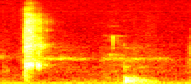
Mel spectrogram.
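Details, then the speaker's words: Adult's single short, squeaky, high-pitched mouse-like sneeze, followed by a faint voiced sound; this is how this person always sneezes. "that's how I sneeze. I sound like a mouse all the time."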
